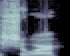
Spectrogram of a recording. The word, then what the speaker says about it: Shore: So, for those who I have not met before, my name is Shore. Rhymes with entrepreneur.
